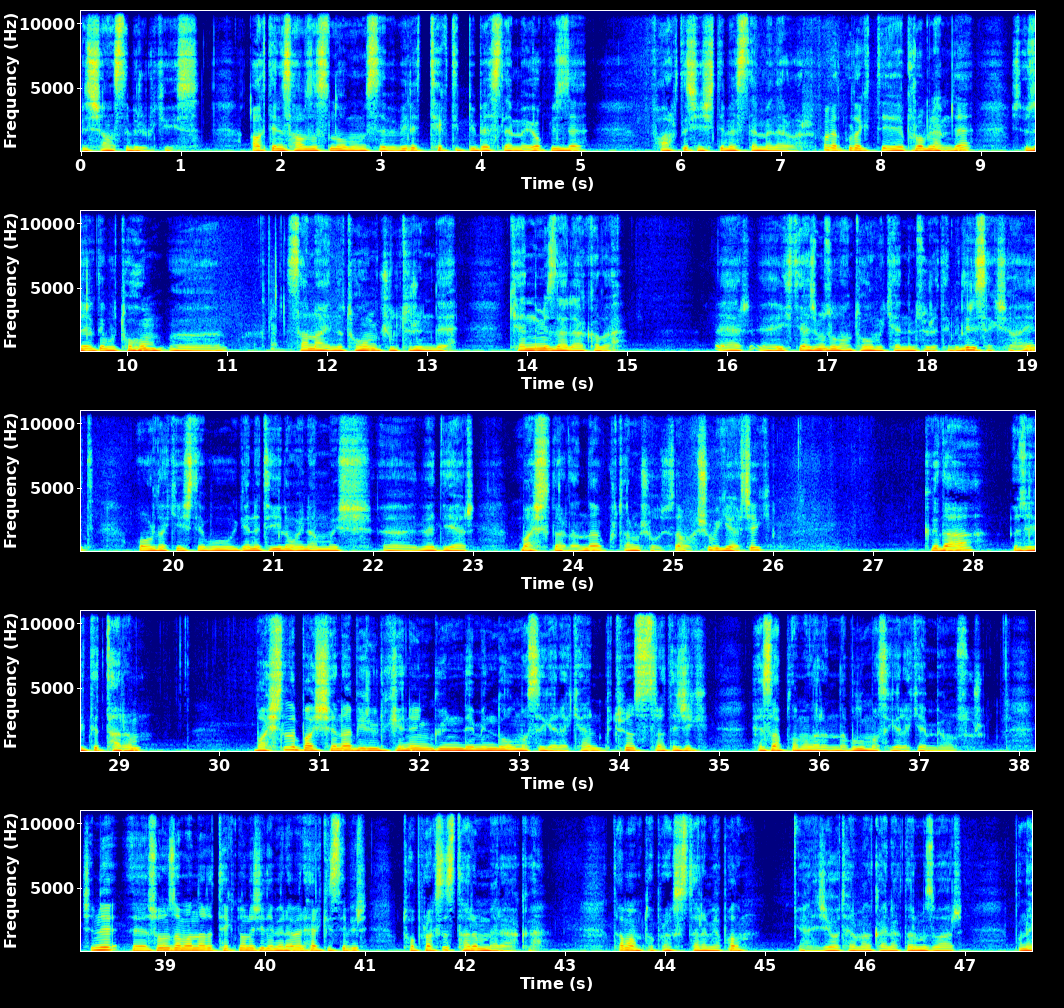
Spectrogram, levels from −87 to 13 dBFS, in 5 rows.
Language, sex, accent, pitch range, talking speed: Turkish, male, native, 130-155 Hz, 115 wpm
